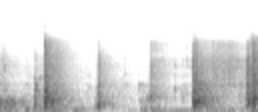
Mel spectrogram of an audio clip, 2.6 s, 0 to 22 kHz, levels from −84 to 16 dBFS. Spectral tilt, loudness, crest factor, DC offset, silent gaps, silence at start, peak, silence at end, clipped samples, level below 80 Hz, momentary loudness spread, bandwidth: -6 dB/octave; -30 LUFS; 26 dB; under 0.1%; none; 0 s; -4 dBFS; 0 s; under 0.1%; -50 dBFS; 17 LU; 7.6 kHz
